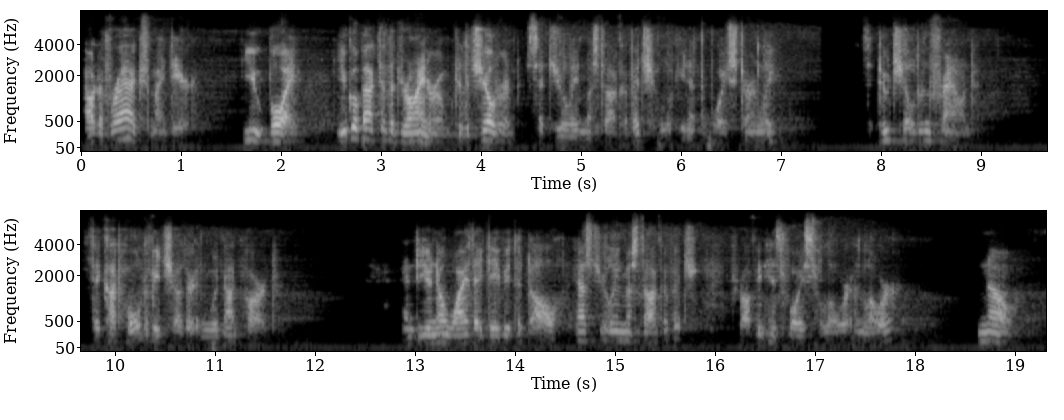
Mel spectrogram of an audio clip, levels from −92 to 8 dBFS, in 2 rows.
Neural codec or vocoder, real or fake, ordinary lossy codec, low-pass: vocoder, 44.1 kHz, 128 mel bands, Pupu-Vocoder; fake; Opus, 24 kbps; 7.2 kHz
